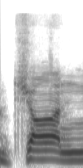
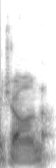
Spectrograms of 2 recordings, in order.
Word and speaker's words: Jon: that actually yeah and J N is a cooler way than JN like what's the H there for exactly it's just a silent letter it doesn't add anything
